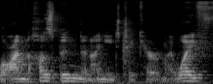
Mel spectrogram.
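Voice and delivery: ordinary talk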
